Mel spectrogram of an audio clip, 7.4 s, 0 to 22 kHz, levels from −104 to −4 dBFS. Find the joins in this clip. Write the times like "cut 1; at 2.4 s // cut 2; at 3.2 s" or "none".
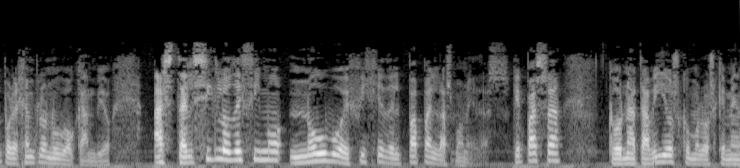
cut 1; at 5.1 s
